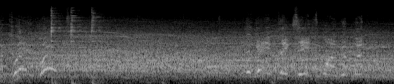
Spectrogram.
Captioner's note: bell ringing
